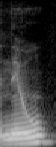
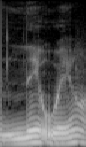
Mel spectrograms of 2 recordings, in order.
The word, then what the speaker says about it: Neoen: Je disais Néo, mais là c'est Neoen apparemment.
